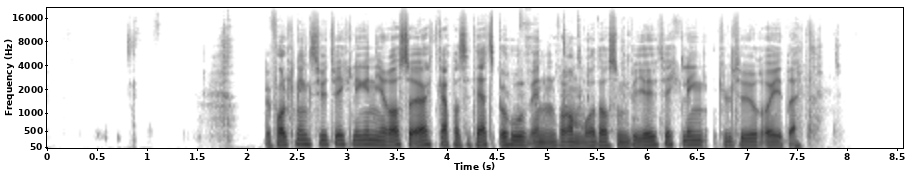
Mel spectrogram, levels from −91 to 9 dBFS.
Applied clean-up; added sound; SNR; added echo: neural mask model Resemble Enhance denoiser.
